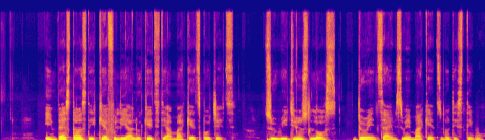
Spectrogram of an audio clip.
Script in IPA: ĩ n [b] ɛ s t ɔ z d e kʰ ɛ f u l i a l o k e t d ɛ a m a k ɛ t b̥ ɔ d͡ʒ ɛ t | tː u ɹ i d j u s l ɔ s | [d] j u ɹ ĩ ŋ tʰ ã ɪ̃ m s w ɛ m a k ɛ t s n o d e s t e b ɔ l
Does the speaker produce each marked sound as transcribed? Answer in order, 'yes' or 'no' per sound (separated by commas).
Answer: no, yes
